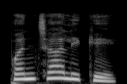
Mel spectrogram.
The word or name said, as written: ಪಾಂಚಾಲಿಕೆ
